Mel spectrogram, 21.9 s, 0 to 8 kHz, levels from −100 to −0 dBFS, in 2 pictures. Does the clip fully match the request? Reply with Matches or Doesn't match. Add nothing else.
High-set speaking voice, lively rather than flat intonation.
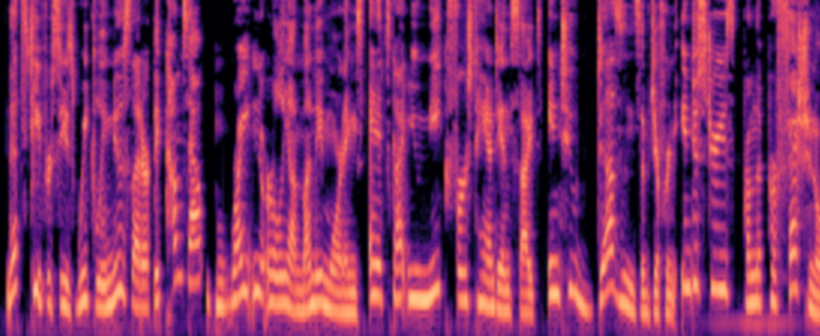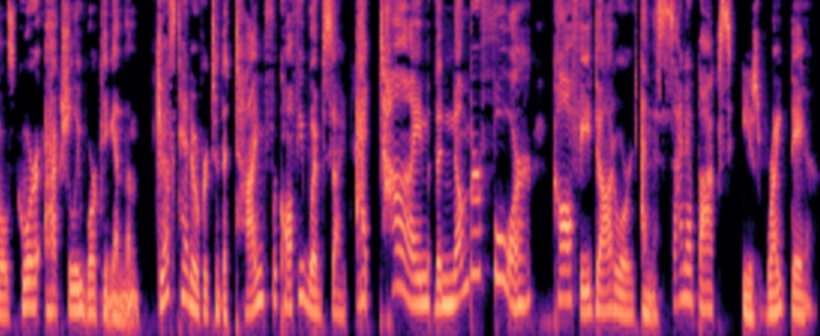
Matches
